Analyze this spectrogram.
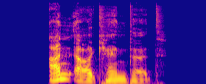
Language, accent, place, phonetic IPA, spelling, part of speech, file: German, Germany, Berlin, [ˈanʔɛɐ̯ˌkɛntət], anerkenntet, verb, De-anerkenntet.ogg
- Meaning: second-person plural dependent subjunctive II of anerkennen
